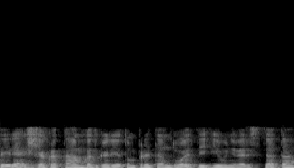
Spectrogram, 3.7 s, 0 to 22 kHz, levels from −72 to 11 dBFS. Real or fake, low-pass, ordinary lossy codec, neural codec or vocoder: real; 5.4 kHz; AAC, 24 kbps; none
